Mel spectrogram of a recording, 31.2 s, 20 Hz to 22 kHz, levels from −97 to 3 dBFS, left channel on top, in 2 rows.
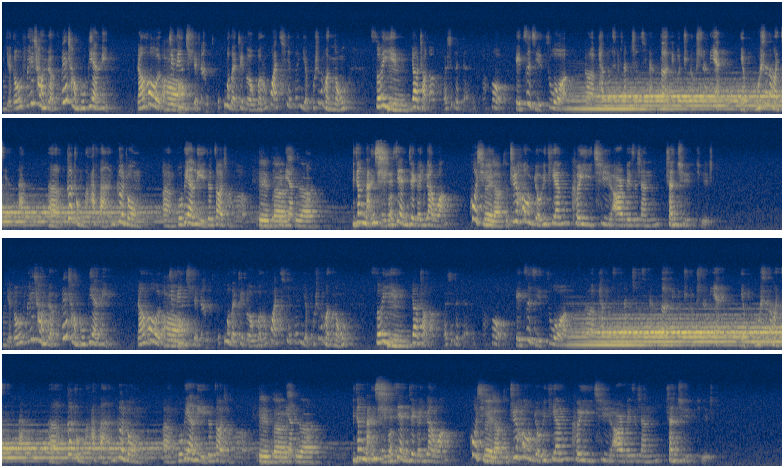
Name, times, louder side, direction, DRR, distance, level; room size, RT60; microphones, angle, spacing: voice 1, 0.0-2.1 2.7-4.1 4.4-6.9 7.5-7.9 8.2-9.3 9.8-10.0 10.3-11.3 11.6-14.4 14.7-16.1 16.5-18.4 18.8-20.5 21.0-21.4 21.7-21.8 22.6-24.5 25.0-25.4 25.8-29.8, left 3 dB, 65° left, 7 dB, 1.1 m, -30 dB
voice 2, 3.2-3.7 7.7-8.1 20.7-21.8 23.2-23.4 25.2-25.8, left 2 dB, 15° left, 4 dB, 1.1 m, -27 dB
sound 1, 11.2-19.8, right 2 dB, 30° right, 2.8 m, -24 dB
22.0 x 8.1 x 7.0 m, 0.73 s
head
